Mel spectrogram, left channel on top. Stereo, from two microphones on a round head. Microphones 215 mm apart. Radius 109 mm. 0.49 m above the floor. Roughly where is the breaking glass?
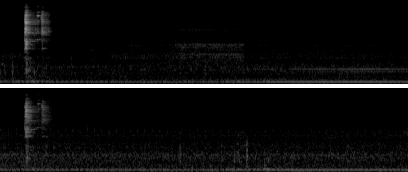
Left.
